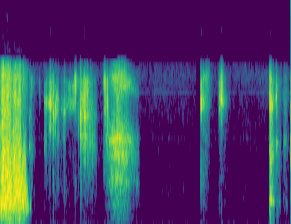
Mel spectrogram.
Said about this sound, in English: Okay, just getting a big yawn on that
